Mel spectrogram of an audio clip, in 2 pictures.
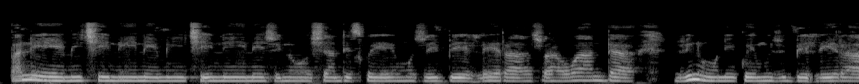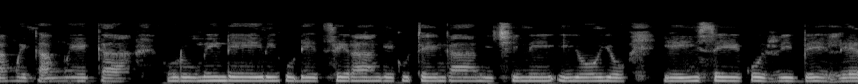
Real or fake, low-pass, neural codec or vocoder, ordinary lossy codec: real; 7.2 kHz; none; MP3, 32 kbps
